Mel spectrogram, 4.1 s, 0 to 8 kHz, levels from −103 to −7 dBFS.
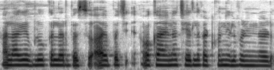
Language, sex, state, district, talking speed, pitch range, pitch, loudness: Telugu, female, Andhra Pradesh, Sri Satya Sai, 145 wpm, 200-220 Hz, 215 Hz, -17 LUFS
